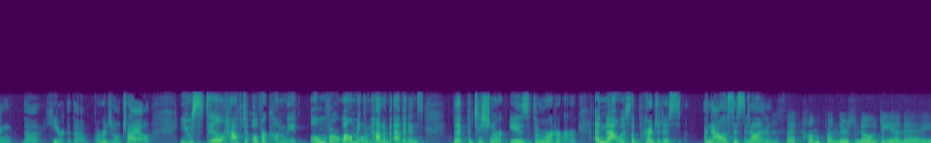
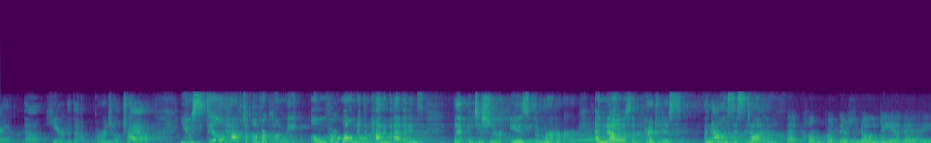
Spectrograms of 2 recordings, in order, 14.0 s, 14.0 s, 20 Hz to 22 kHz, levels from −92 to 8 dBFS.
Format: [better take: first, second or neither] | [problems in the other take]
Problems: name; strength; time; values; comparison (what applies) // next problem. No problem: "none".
first | noise reduction (neural separator model SepFormer DNS4)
